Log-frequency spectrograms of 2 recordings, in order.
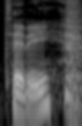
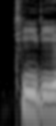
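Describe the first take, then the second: First: The word sounds like 'titty'. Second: The word sounds like 'tee-tee'. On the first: The speaker calls it wrong. "not titty" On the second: The speaker calls it right. "That's how you say it"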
